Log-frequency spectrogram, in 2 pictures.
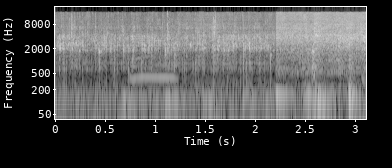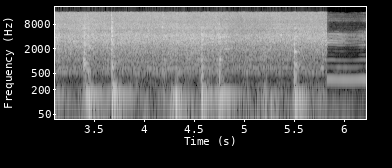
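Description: Food sizzling in hot oil as chicken pieces fry in a pan. About two seconds in the hiss turns louder, and a spatula knocks and scrapes against a steel pot every half second or so as shrimp are stirred and sautéed.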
